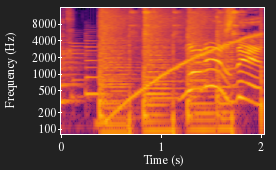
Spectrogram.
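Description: Children's cartoon music with a comic sound effect: one long whistle-like glide rising steadily from low to very high over about a second and a half, starting about half a second in, with a cartoon character's voice near the end.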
